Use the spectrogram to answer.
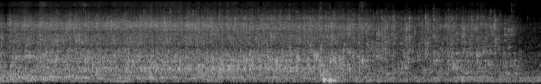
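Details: Newly installed Kohler K6299 wall-hung toilet on a K6284 carrier, high-flow flush (left button): a strong, full rush of water that tails off cleanly after about five seconds, a healthy flush.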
